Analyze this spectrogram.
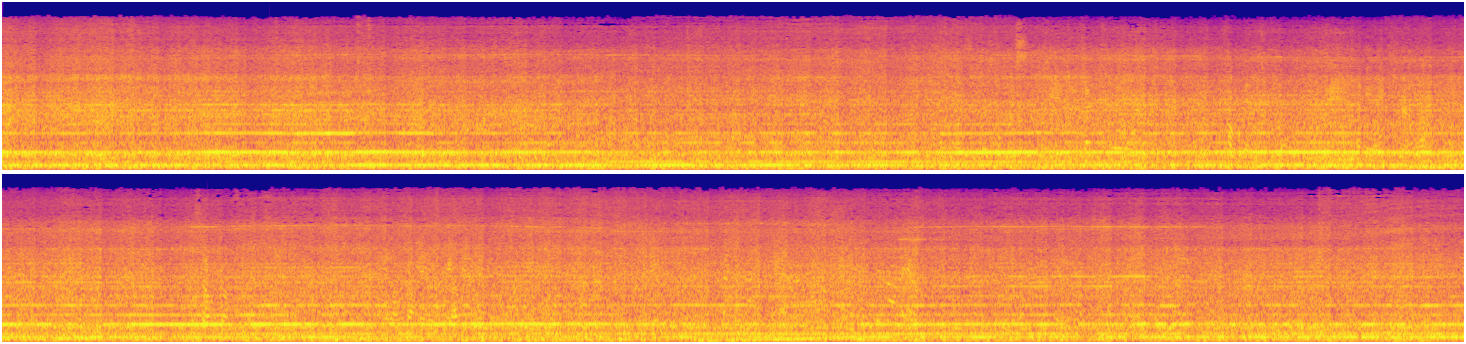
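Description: A large machine's engine hums steadily close by.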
